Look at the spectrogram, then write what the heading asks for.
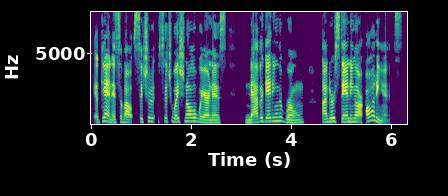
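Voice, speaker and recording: Deep-voiced woman guest, measured. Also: fairly bright tone, no room sound, studio quality. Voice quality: deeper voice. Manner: measured, explanatory, tags sentences with "right?". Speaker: podcast guest. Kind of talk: casual interview conversation.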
